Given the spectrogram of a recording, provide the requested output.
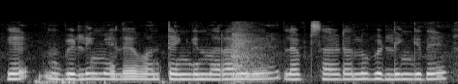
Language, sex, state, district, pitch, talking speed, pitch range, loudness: Kannada, female, Karnataka, Bidar, 245 Hz, 155 wpm, 235-250 Hz, -14 LUFS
